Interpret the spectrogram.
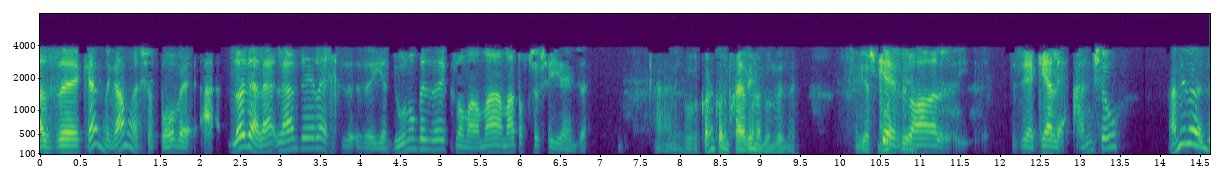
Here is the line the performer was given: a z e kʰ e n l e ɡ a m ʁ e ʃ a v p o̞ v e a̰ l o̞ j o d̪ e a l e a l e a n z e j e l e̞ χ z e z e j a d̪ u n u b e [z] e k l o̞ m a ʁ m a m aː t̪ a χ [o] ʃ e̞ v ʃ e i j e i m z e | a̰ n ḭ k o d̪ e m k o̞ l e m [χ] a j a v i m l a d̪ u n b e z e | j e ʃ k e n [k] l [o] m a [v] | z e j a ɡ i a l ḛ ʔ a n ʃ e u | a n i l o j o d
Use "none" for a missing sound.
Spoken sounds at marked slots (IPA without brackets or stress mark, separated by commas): z, o, χ, k, o, ʁ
